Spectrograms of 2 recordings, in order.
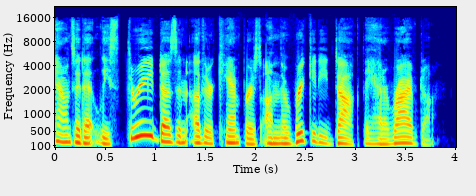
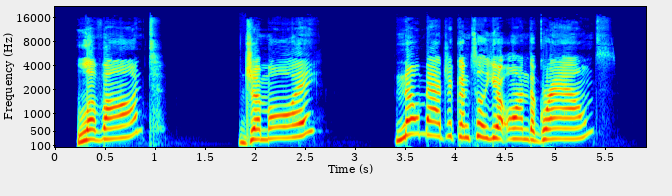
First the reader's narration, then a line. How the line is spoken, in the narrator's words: shouted a thin woman in an all-white dashiki, who TJ assumed was a counselor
